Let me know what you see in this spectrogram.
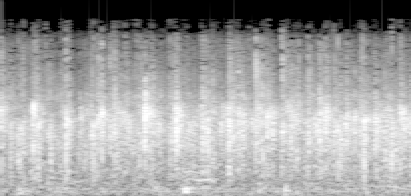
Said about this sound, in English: And I'd like for us to just give him a round of applause because he keeps it alive in our community.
